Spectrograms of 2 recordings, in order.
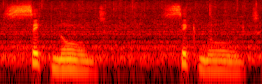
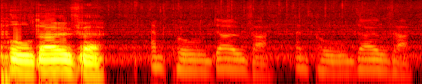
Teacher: But the thing is that in the word signal, in the simple past, you pronounce the ending, the ed ending as d.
